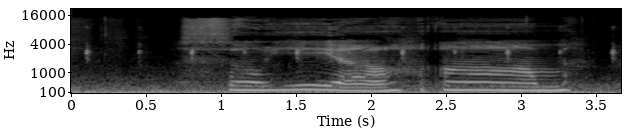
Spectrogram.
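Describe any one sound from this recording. A woman sings loudly, holding long notes close by.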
